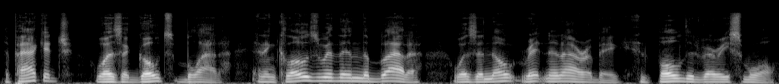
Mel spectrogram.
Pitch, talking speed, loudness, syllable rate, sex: 125 Hz, 160 wpm, -17 LUFS, 4.9 syllables/s, male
